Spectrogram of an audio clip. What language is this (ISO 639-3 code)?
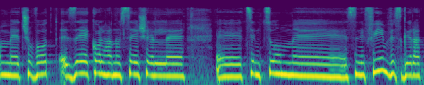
heb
